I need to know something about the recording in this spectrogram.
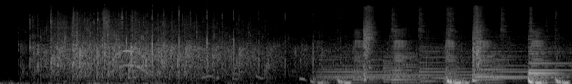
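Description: An audience gives warm applause for two people, a dense, steady patter of many hands clapping for about three seconds, before music with a punchy beat takes over.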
